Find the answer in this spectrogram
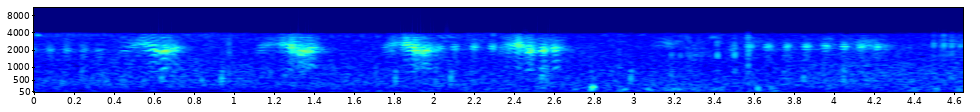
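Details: Adult male Little Crake (Porzana parva) calling in April in the Goksu Delta, Turkey: four loud, nasal, yapping 'kwek' notes about two-thirds of a second apart, then a quicker, fading series of shorter notes.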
